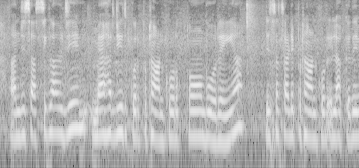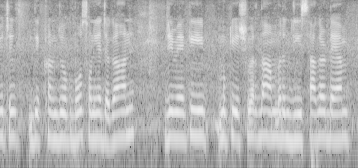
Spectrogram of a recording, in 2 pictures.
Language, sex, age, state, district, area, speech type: Punjabi, female, 45-60, Punjab, Pathankot, rural, spontaneous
